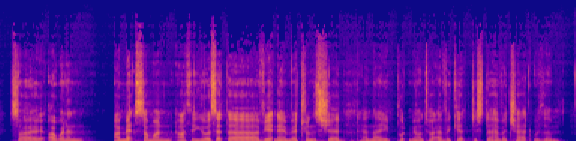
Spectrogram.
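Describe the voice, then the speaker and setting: In an Australian accent, a man with a very deep, low pitch and dark, mellow tone speaks at a moderate pace with fairly even intonation, in a dry, close sound with no echo on a very clean recording with a silent background. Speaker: army veteran. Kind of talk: interview.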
